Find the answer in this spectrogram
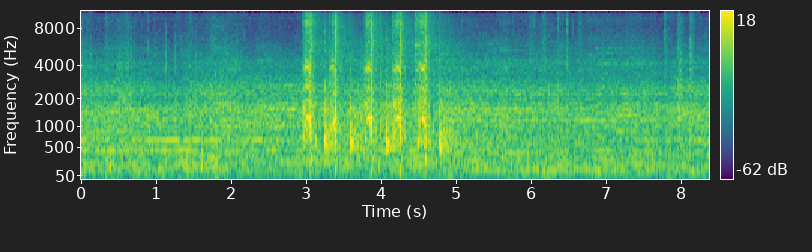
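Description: Airsoft pistol fired about nine times in quick succession, roughly five shots a second, about three seconds in, with sharp snapping reports. Background music plays throughout.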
